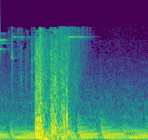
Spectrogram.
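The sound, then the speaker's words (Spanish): Gunfire in a crime-thriller film scene: a short, loud burst of shots rings out midway over a low, sustained droning bed that continues before and after. “La escena salta al futuro y Danny le dispara.”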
